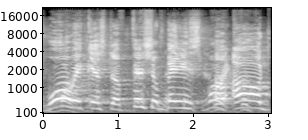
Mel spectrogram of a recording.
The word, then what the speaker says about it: Warwick: don't even know how to say it it's Warick is the official base all Detroit pimps okay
